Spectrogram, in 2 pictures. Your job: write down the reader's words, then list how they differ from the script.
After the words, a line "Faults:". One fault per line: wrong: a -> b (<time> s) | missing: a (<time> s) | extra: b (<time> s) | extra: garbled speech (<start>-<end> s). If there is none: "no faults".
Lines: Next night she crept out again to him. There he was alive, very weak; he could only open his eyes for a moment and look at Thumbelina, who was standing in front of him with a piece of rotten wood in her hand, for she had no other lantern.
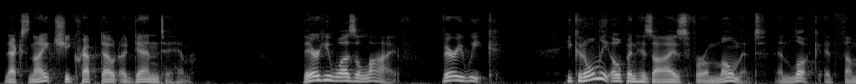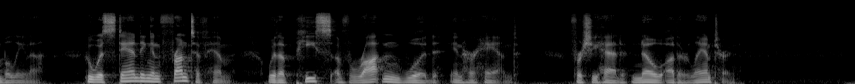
Next night she crept out again to him. There he was alive, very weak; he could only open his eyes for a moment and look at Thumbelina, who was standing in front of him with a piece of rotten wood in her hand, for she had no other lantern.
Faults:
no faults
